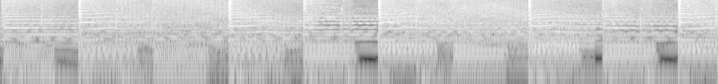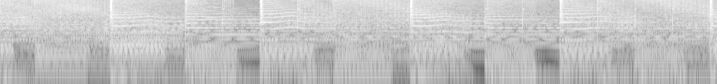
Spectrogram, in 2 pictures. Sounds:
music

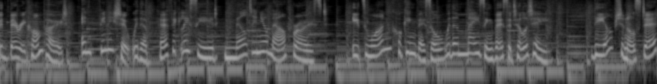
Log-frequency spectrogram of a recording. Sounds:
speech, music

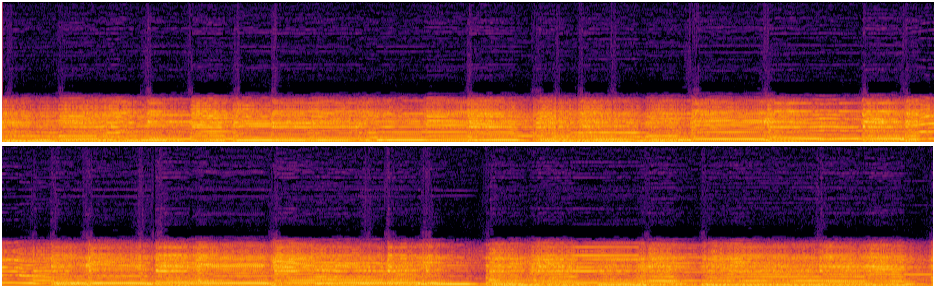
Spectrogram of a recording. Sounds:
music

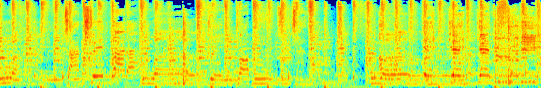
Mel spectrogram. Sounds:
musical instrument, ska, singing, music

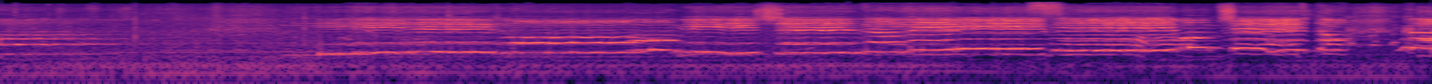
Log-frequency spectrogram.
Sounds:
choir

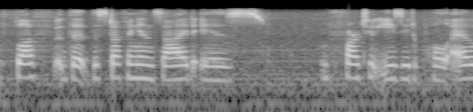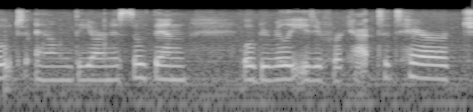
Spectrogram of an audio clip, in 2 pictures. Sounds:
speech

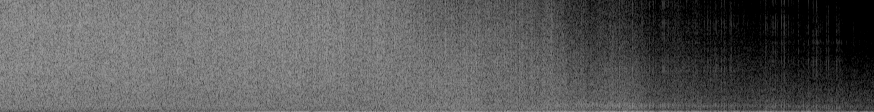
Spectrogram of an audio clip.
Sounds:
missile launch

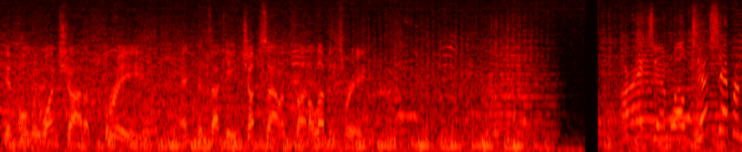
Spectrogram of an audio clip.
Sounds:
speech, music

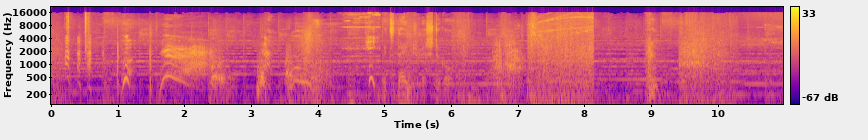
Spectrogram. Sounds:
music, speech

